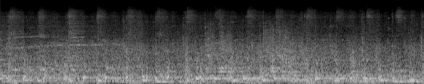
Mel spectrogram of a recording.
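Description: Live marimbas and hand percussion playing together in a quick, steady groove of short, repeated wooden-bar notes.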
